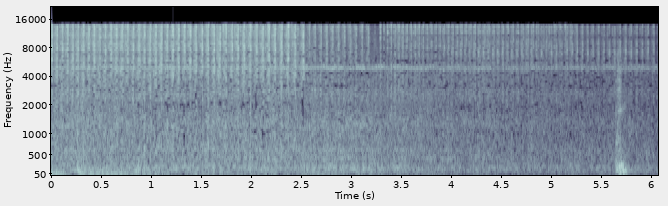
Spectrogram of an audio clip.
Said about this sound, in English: You hear that? See, that's the ever so calming sound of grasshoppers. Yeah, that's right.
